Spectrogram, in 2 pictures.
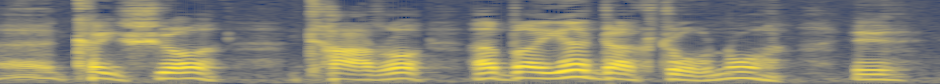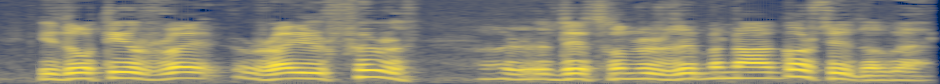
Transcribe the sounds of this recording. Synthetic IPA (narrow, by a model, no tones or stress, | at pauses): kʰejsjɔ | tʰaɾɔ | əvəjədakʰd̥ɔːnu | iðoːdirrejlfɪrð | ðeθhʊnərðɪmənaɡɔsiðəvɛ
